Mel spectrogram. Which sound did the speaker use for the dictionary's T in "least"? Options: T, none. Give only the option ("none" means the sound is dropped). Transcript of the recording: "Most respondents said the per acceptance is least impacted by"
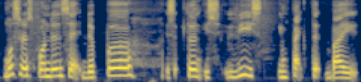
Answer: T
